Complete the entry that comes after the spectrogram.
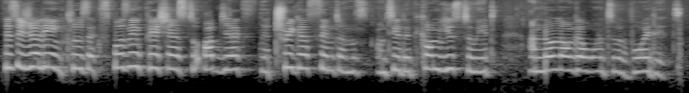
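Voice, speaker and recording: A woman's voice: very high voice, steady tone, a little fast, a little mellow. A young woman, a medical student, giving a scripted educational presentation, reading formally and carefully with occasional stumbles. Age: young adult.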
